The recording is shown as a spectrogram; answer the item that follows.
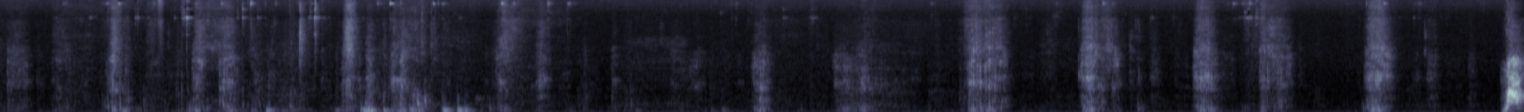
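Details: Monty, a pet Golden Retriever, play fighting with Eric the Labrador: short rough growls and huffing grunts in separate bursts, a few seconds apart, with the final burst loudest.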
